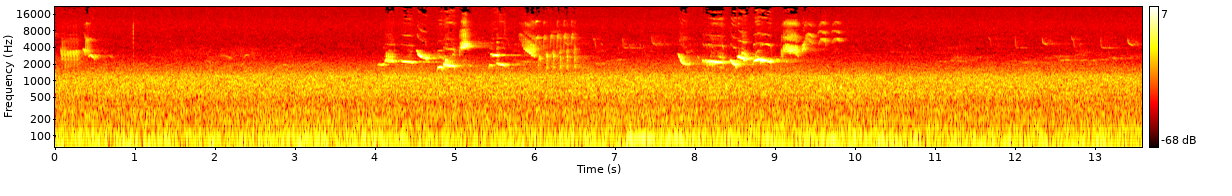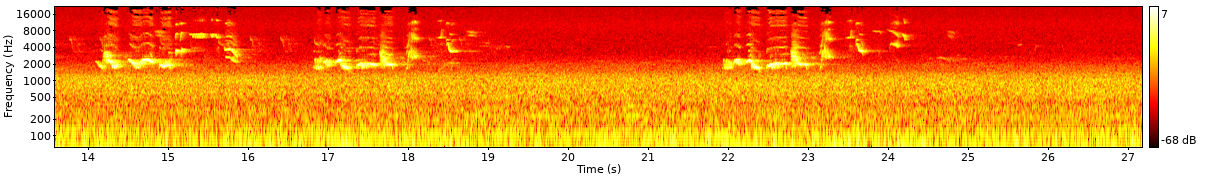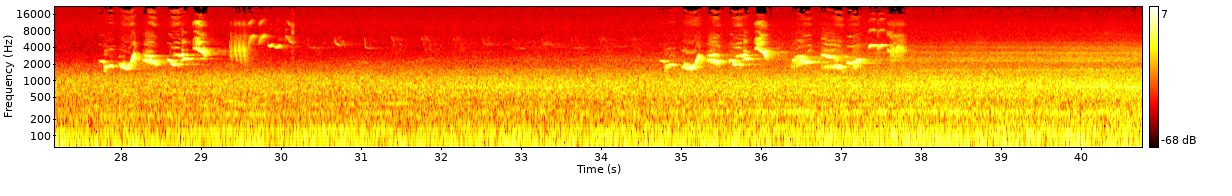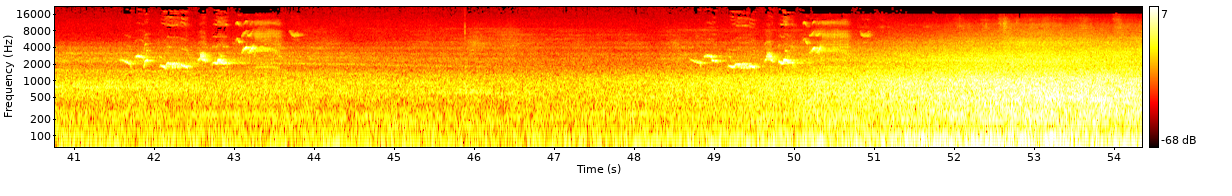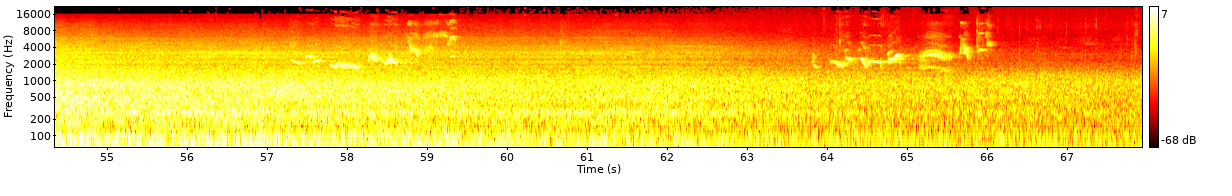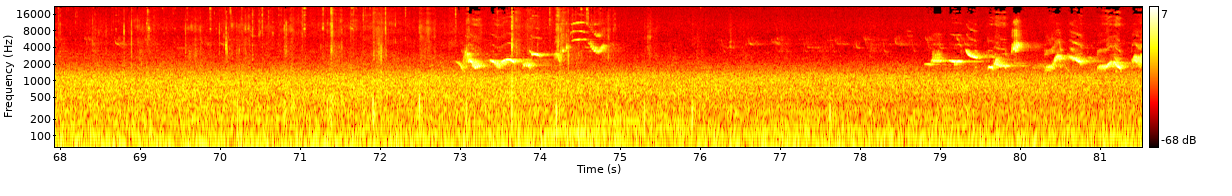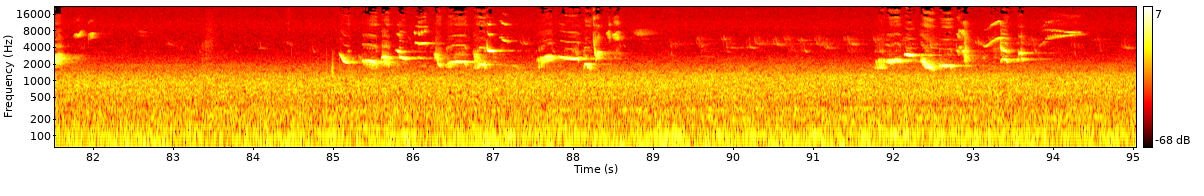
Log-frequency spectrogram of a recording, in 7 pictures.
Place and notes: {"title": "Friedhof Grunewald, Bornstedter Straße, Berlin, Germany - Grunewald cemetery - blackbird and watering can", "date": "2014-06-15 12:29:00", "description": "Sunday midday atmosphere. Fine sunny weather. A blackbird sings and a man looking after the graves fills a plastic watering can. Trains pass.", "latitude": "52.50", "longitude": "13.28", "altitude": "46", "timezone": "Europe/Berlin"}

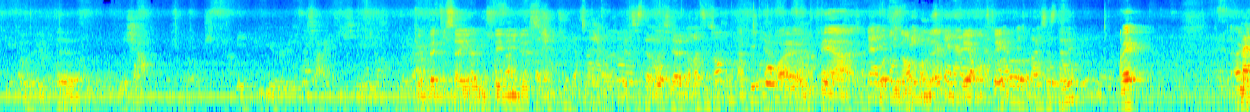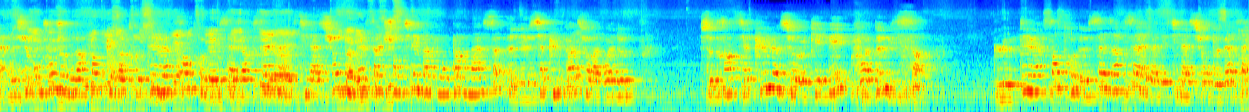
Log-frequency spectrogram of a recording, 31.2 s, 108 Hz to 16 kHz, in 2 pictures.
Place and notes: {"title": "Rambouillet, France - Rambouillet station", "date": "2019-01-01 15:50:00", "description": "The main waiting room of the Rambouillet station. People talking while they wait their train, and some annoucements about a platform change.", "latitude": "48.64", "longitude": "1.83", "altitude": "161", "timezone": "Europe/Paris"}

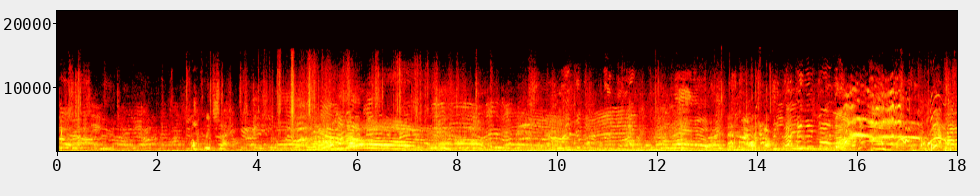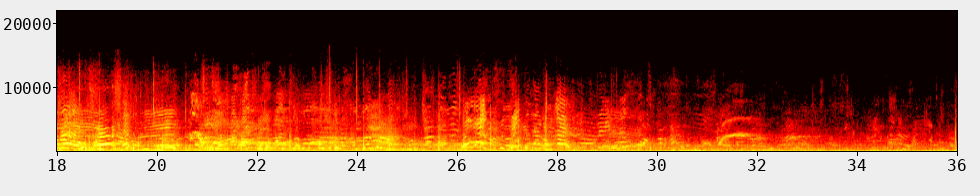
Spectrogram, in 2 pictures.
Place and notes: {"title": "School, Zoetermeer", "date": "2010-10-13 10:30:00", "description": "school children playing during break", "latitude": "52.06", "longitude": "4.50", "timezone": "Europe/Amsterdam"}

